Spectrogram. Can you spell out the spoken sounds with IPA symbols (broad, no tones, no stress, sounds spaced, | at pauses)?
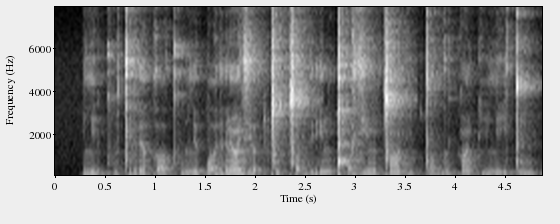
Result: l ḭ kʷʰ ḭ t rʲ ɔ k ɔ̰ kʷʰ ḭ l ʉ p ɔ̰ rʲ ɔ̃ zʲ ɔ̰ p ǀ u ǀ ɔ̰ b rʲ ʉ n ǃʰ ɔ̰ zʲ ʉ n ǀ ɔ̃ k i p t ɔ̰ ɡʷ ḭ k ɔ̃ l k ḭ l i t u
